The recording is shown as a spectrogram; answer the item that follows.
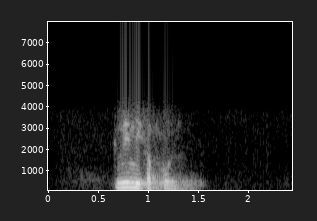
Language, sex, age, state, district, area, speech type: Hindi, female, 30-45, Uttar Pradesh, Varanasi, urban, conversation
